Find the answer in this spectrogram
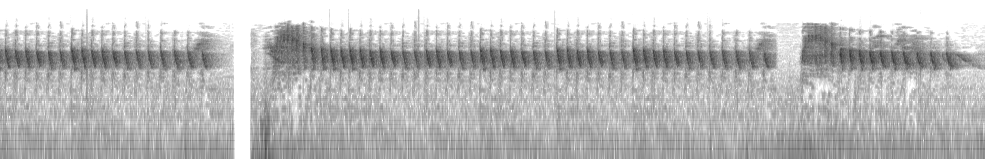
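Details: Sooty-headed bulbul singing racin style: near-continuous rapid rattling trills, each restarting after a short break with a harsh burst of notes.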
